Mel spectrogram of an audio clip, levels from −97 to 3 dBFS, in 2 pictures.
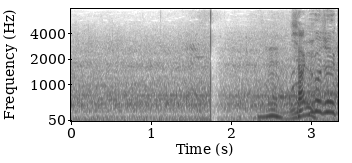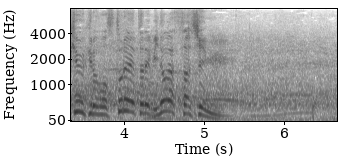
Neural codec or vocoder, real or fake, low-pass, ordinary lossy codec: none; real; none; none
